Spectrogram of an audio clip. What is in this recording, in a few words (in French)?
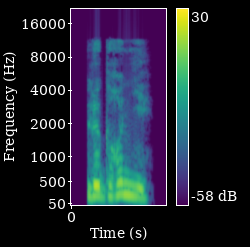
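"Le grenier", French; vocabulaire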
